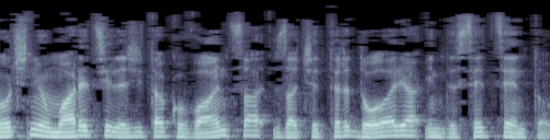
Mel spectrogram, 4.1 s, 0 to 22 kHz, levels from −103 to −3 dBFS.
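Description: Throughout, the speech was likely squeezed by low-bitrate WMA compression, fitting about 48 kbps. Smeared quantisation noise leaves a ringing, washy hiss, with nothing above 18.1 kHz.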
